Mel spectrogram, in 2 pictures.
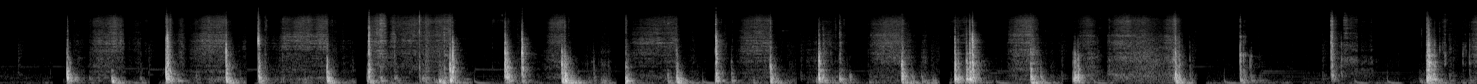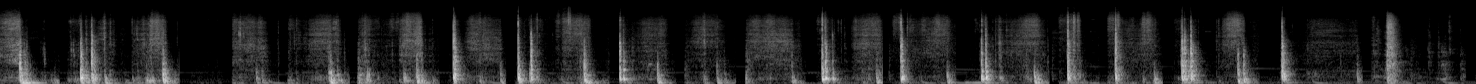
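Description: Manga volumes being set down, stood upright and pushed into place on a shelf: a quick run of knocks and taps, about two a second, with a couple of short pauses.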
